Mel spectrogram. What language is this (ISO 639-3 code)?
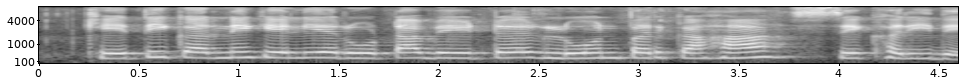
mag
